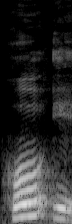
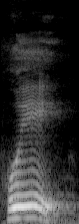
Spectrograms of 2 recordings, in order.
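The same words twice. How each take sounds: First: हो ए split into "ho" and "e"; sounding out. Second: Said in the usual way. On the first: Shown as a demonstration. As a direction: say हो ए as two separate syllables with a gap. Teacher sounds out word in parts. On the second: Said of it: "पढ़ेंगे उसे".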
